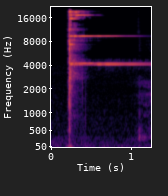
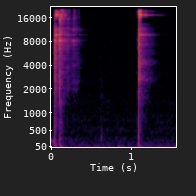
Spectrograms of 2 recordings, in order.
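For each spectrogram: First: genuine silver coin, long ring. Second: fake silver coin, dull.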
